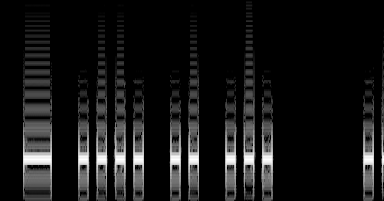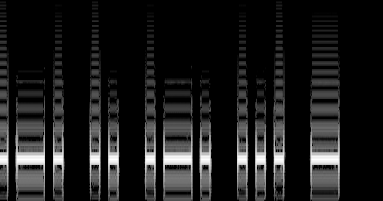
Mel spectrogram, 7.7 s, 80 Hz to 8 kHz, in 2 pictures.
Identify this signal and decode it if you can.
Morse code, heard as a keyed tone, about 13 wpm, 700 Hz. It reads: THIS FIRST
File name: Book One / 04-Chapter 4 - 13 WPM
